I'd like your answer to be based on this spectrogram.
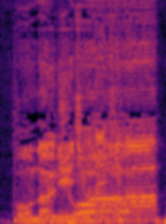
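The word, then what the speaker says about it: こんにちは: Konnichiwa。 – Konnichiwa。 – 哎，发音简单点，第一是空啊，M 空空的空。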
